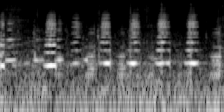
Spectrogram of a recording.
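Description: Accordion playing a run of short, evenly spaced notes in a vallenato-style break between sung lines.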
